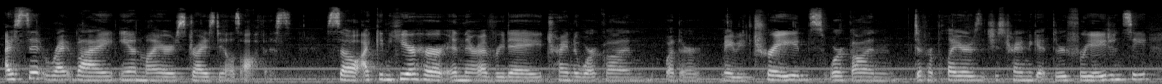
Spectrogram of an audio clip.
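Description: A young woman in her twenties chatting in a casual interview about her work, upbeat and quick to laugh, recorded close on a handheld camera in a small locker room. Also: lowish voice. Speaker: interviewee, team sales and marketing staffer. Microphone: camera phone held close at arm's length. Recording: noisy room with steady hum.

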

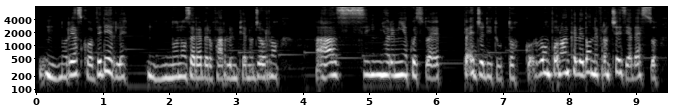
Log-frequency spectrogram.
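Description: A woman's voice: mid-range voice, steady tone, moderate pace, a little mellow, husky, soft background music, natural voice. A woman voicing a prudish, indignant viscountess who speaks with vehemence and stammers with outrage. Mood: scandalized. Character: indignant prudish middle-aged viscountess, scandalized gossip.

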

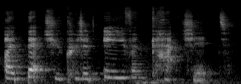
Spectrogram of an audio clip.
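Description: A woman voicing a clever young boy who taunts in a high, drawn-out voice. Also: wildly swooping pitch, gravelly, sharp tone, echoey room, full character voice. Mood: teasing.

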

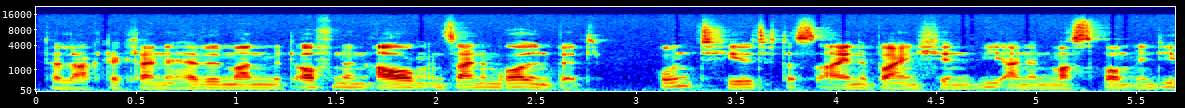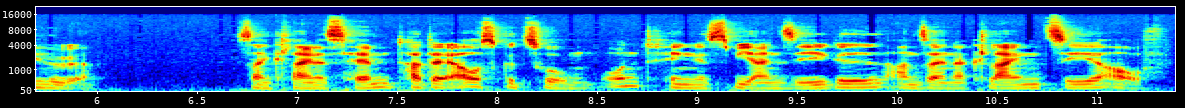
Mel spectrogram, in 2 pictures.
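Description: A man reading a fairy tale aloud as an audiobook narrator, calm and measured. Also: mid-range voice.

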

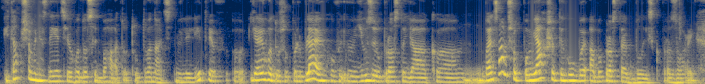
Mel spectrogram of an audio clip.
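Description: Woman, beauty vlogger, casual chat to camera, low voice, warm mellow tone, rambling, slangy. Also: expressive, fast. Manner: chatty, rambling, full of slangy asides.

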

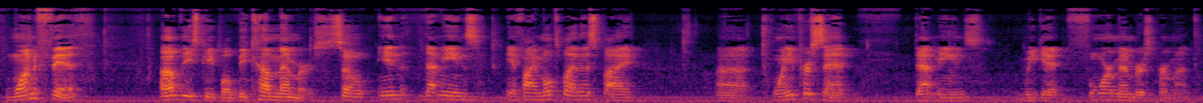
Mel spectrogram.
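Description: In a small room, a chiropractic business coach in his thirties talks casually through a whiteboard lesson, reasoning aloud over the sums. A lapel mic picks up his medium-pitched, measured voice along with slight background noise.

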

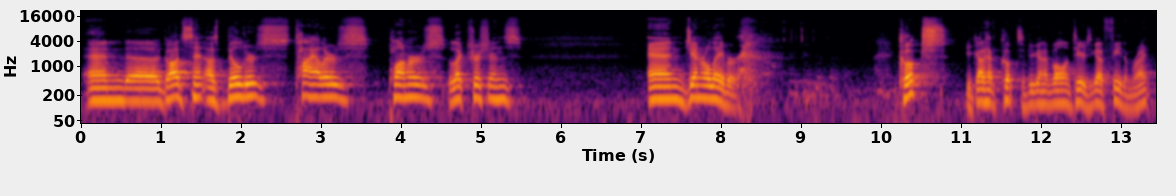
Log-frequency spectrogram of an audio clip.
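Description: A man giving a chatty, relaxed presentation about a health retreat to a church group, showing slides and chuckling often. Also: a little high, a little slow. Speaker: guest speaker presenting a health retreat ministry. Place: church meeting room.

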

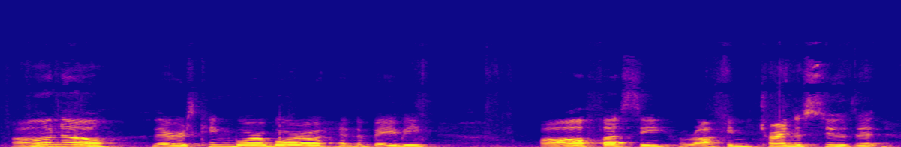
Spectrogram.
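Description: A woman reading a children's novel aloud, unhurried and gently expressive, doing little voices for the characters. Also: on the high side. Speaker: storybook reader.

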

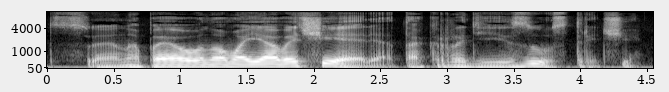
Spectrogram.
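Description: A man voicing a proud, grumpy tomcat who growls slow threats in a children's audiobook. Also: on the low side, very animated, dark tone, heavily acted. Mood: menacing.

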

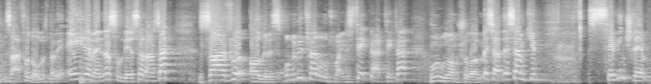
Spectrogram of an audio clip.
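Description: An energetic man teaches a grammar lesson for exam prep, his voice pitched high and swinging widely as he stresses each point. He often asks a student's question aloud and answers it himself. His tone stays bright and emphatic throughout. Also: slight background noise.

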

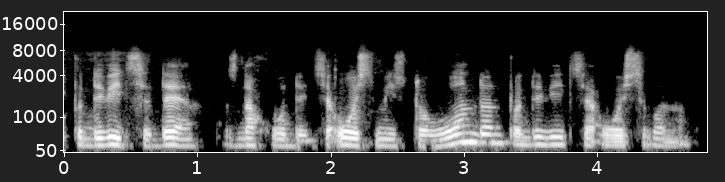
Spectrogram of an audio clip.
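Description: A woman teaching a primary school class, patient and clear, asking questions and gently correcting her pupils. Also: normal speed, dry recording. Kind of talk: online class lesson. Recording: muffled low-fidelity sound.

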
